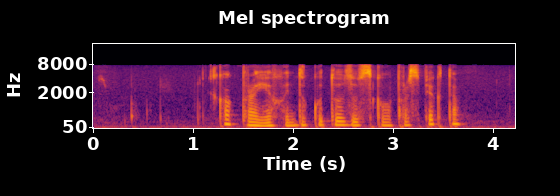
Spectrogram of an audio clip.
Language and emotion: Russian, neutral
